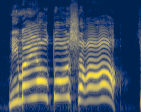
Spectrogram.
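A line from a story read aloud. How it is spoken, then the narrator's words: Loud shouting. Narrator (Chinese): 汤姆 他继续大声的叫道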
